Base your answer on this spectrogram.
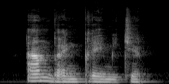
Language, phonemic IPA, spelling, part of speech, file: Dutch, /ˈambrɛŋˌpremicə/, aanbrengpremietje, noun, Nl-aanbrengpremietje.ogg
- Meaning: diminutive of aanbrengpremie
